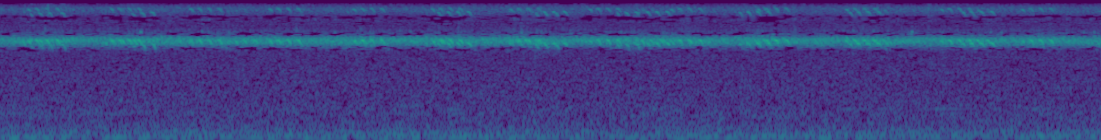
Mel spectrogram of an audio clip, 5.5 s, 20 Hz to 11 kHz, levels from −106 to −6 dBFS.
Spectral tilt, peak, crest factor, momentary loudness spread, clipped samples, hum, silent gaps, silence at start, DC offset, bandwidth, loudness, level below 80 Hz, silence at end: 0.5 dB/octave; -36 dBFS; 14 dB; 2 LU; under 0.1%; none; none; 0 s; under 0.1%; 10.5 kHz; -48 LUFS; -78 dBFS; 0 s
